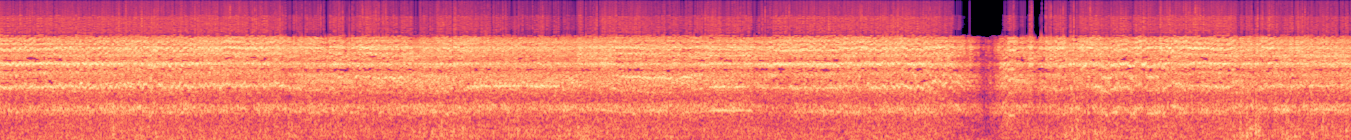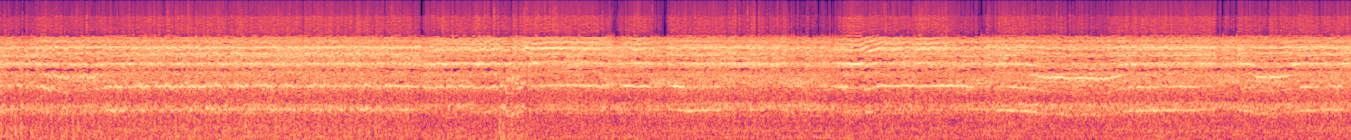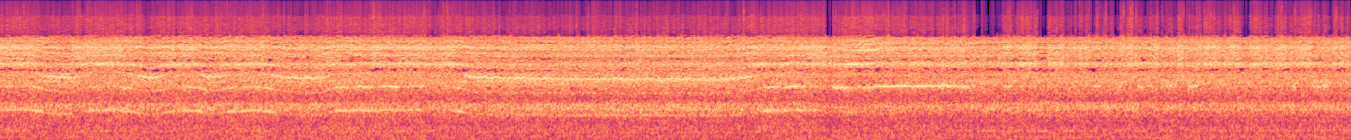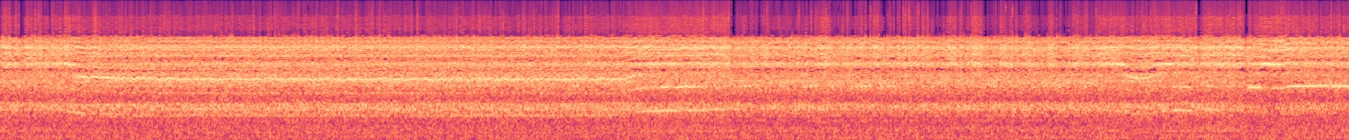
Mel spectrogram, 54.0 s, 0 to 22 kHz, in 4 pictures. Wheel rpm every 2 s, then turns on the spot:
210, 220, 230, 220, 160, 190, 230, 230, 230, 230, 230, 230, 220, 230, 230, 230, 210, 220, 230, 230, 230, 210, 210, 220, 230, 230, 230.
none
